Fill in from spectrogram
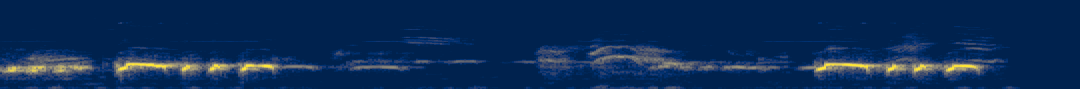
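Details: A zebra dove (perkutut) sings manggung at night: a quick rolling series of mellow trilled coos, then softer drawn-out notes and a brief higher sound, ending with another bubbling burst of coos.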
